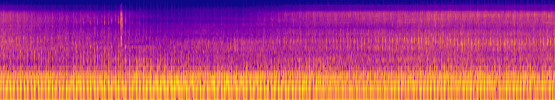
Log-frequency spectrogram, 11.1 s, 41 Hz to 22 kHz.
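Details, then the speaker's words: Kawasaki Vulcan 1600 at about 69,000 miles with its original cam chain adjusters: steady V-twin idle with a faint, regular light tap toward the front cylinder; light ticking at idle, owner suspects the front cam chain adjuster. "right okay they just a little bit of a tap right in here that's okay maybe it'll go away maybe it'll stay I don't know"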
